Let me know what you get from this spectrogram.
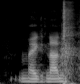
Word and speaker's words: Maignan: Und dann wurde ein Tweet von EA gefaked, wo drin steht, however, der Menon, oder wie er heißt, Menon, keine Ahnung, wie man diesen französischen Torwart von Mailand aussprechen sollte. – Maignan. – Maignan, ja, genau. Genau das wird die Aussprache sein.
